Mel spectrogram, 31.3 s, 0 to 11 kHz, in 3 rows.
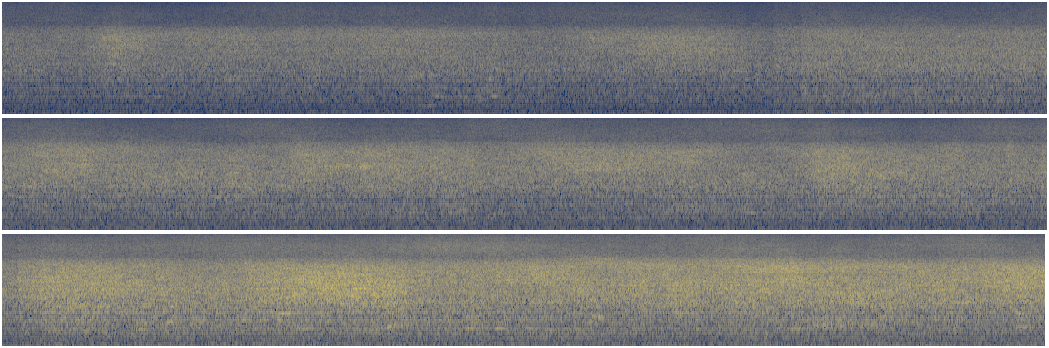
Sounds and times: industrial production 0.0 - 31.3

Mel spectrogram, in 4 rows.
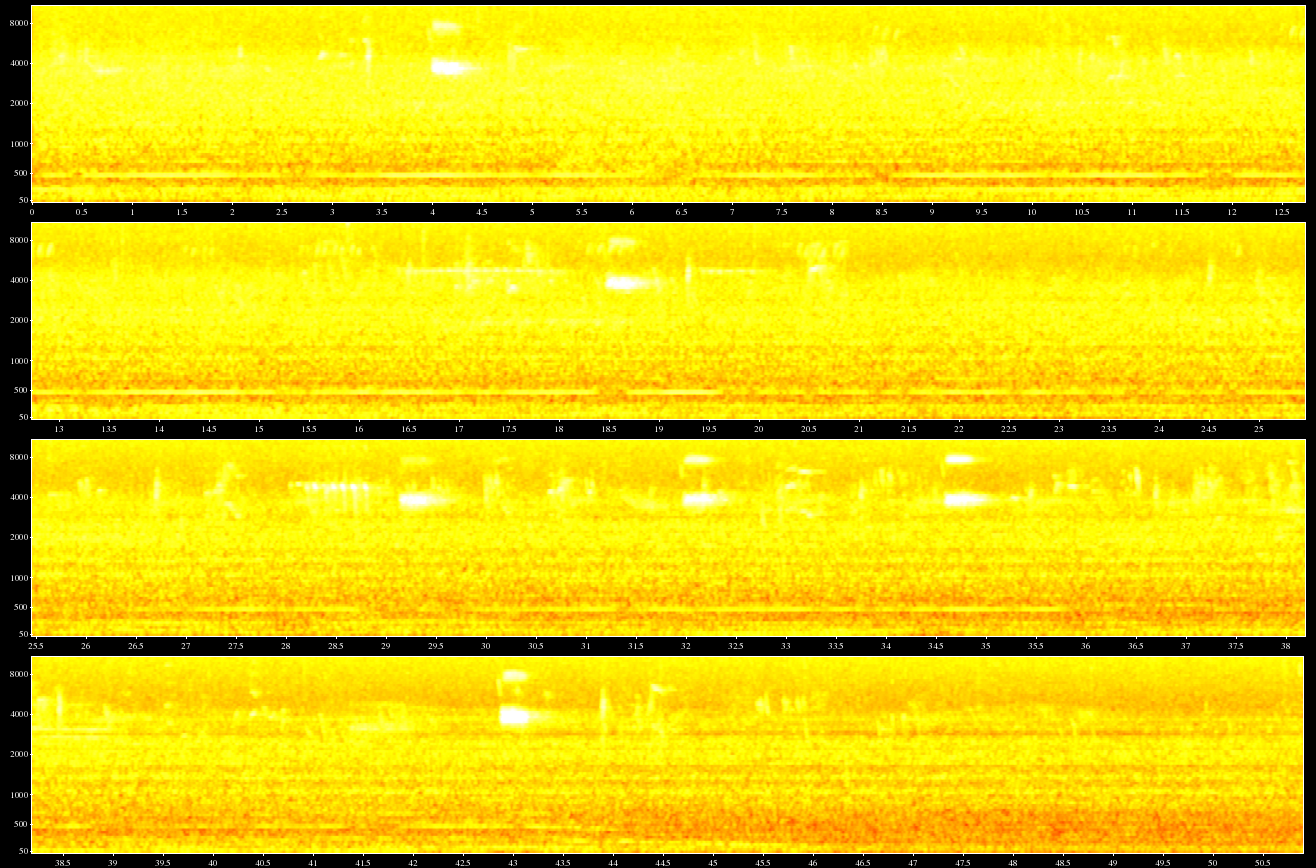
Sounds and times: outdoor warning sirens 8.8 - 25.5
outdoor warning sirens 41.2 - 46.5

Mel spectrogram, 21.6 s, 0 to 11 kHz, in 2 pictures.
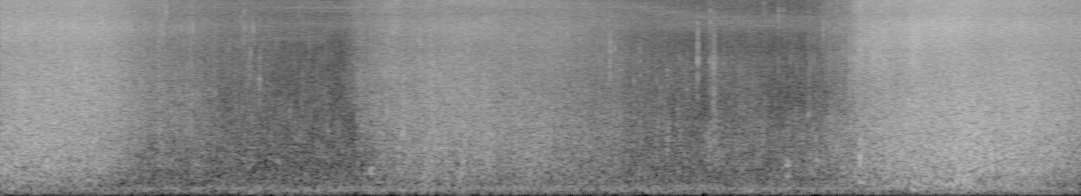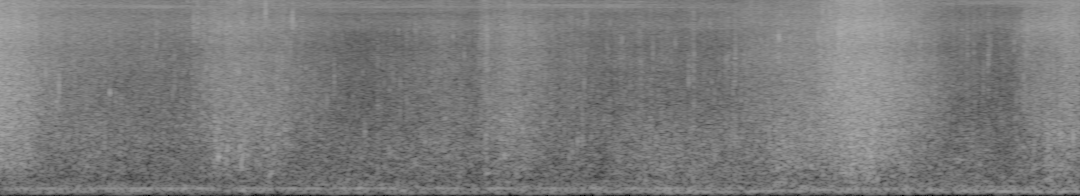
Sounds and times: waves 0.0 - 21.6

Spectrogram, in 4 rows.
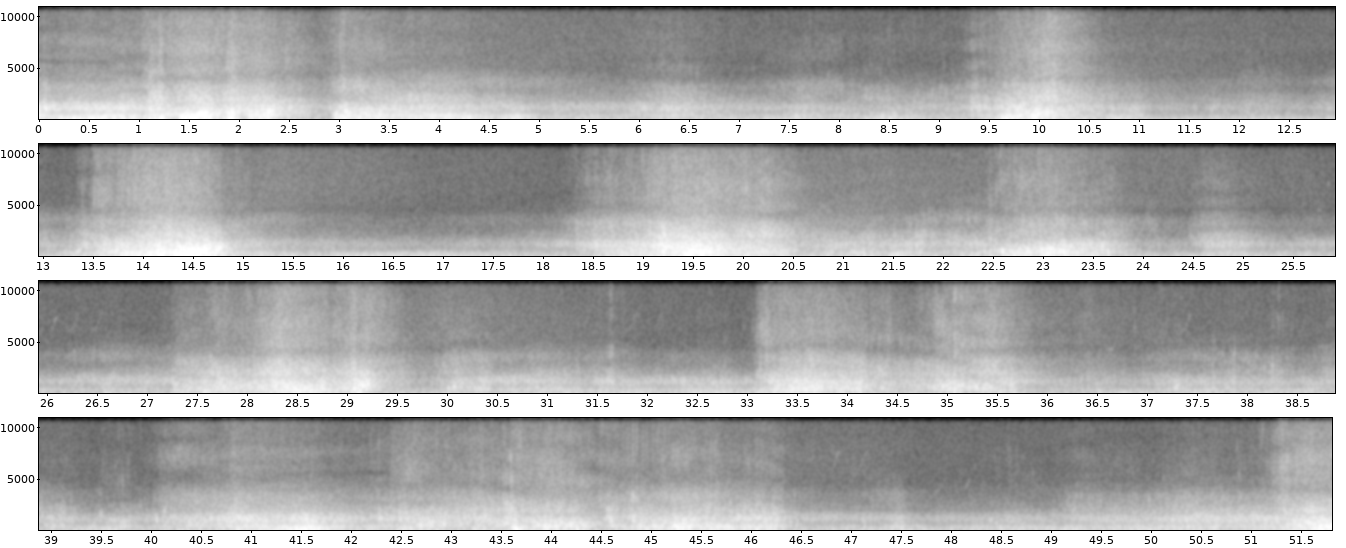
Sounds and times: waves washing upon the shore 0.0 - 51.8

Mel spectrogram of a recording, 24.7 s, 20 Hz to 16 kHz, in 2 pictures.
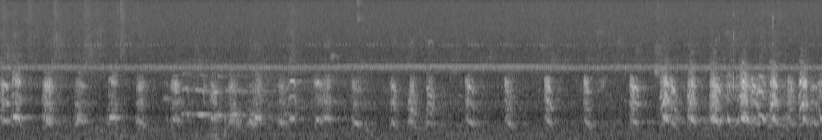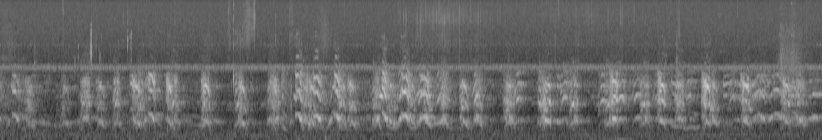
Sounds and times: dogs 0.0 - 24.6

